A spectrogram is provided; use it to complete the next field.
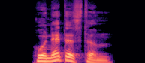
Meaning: strong dative masculine/neuter singular superlative degree of honett
- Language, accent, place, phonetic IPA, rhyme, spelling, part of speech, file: German, Germany, Berlin, [hoˈnɛtəstəm], -ɛtəstəm, honettestem, adjective, De-honettestem.ogg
